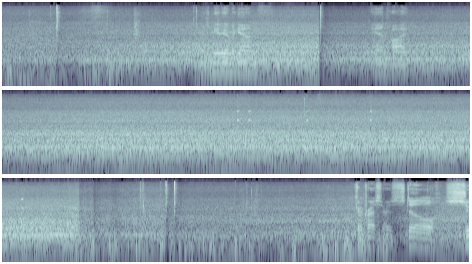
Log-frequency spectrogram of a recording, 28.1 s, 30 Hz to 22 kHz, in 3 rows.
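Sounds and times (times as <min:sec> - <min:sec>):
air conditioner fan rushing air: 0:00.0 - 0:28.0
low compressor hum: 0:00.0 - 0:28.0.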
